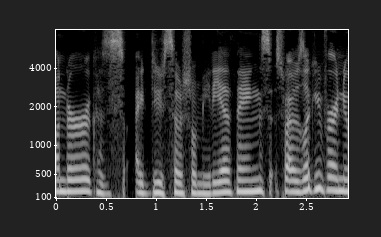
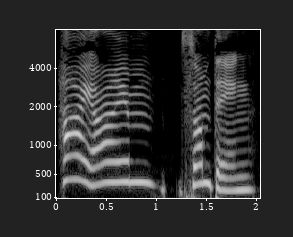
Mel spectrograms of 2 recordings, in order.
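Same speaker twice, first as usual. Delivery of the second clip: mock caller; 9 semitones higher, much slower than usual. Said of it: "She said".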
